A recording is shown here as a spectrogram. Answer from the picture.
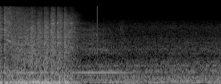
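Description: Broadcast bumper transition sound effect: a sudden loud hit that fades over about a second, with a sharp click about a second in and a low rumble trailing after.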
